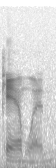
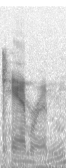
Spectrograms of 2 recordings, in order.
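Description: First: The middle consonant is a W sound. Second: The middle consonant is an R sound. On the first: The speaker calls it wrong. "I fucking hate being called Camwin" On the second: The speaker calls it right. "There's an R in it"

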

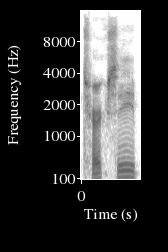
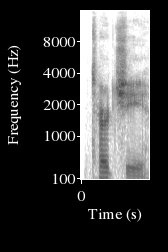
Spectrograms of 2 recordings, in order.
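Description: First: The consonant after 'Tur' is a 'k' sound. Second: The consonant after 'Tur' is a 'ch' sound. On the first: This is how most people say the name. The speaker calls it wrong. "I think most people say Turksy" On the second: This is how the name is really pronounced. The speaker calls it right. "it's pronounced Turchi, according to the internet"

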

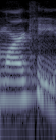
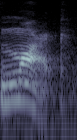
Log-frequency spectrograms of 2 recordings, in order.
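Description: First: The name is said with two syllables. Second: The name is said with one syllable. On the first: The speaker calls it wrong. "Everybody be saying like Marquee" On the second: The speaker calls it right. "but it's Mark"

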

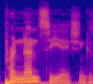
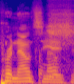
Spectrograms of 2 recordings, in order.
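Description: First: The second syllable sounds like 'nun'. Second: The second syllable sounds like 'noun'. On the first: The speaker calls it right. "I don't think the O. ... Well, it's pronunciation" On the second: The speaker calls it wrong. "You said pronunciation, which I don't know if that's a British thing, but that's not how we say that"

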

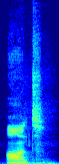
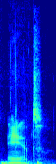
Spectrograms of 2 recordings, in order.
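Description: First: The vowel is an open 'ah' sound. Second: The vowel is the flat 'a' of 'ant'. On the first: The speaker calls it right. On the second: The speaker calls it wrong. "not A-N-T"

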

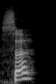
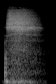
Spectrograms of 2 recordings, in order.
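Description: First: The s sound is made Scandinavian-style. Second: The s sound is made American-style. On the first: "Swedes, maybe Scandinavians, their S's are more like S" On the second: "whereas Americans are more like S"

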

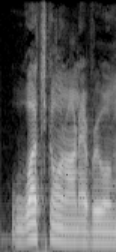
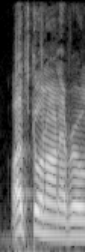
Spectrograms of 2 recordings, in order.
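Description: First: It is said with low energy. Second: It is said with high energy.

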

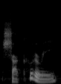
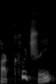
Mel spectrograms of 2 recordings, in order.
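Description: First: The word has an American English pronunciation. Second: The word has a French pronunciation. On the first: "here in the United States is pronounced" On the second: "the French pronunciation is"

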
